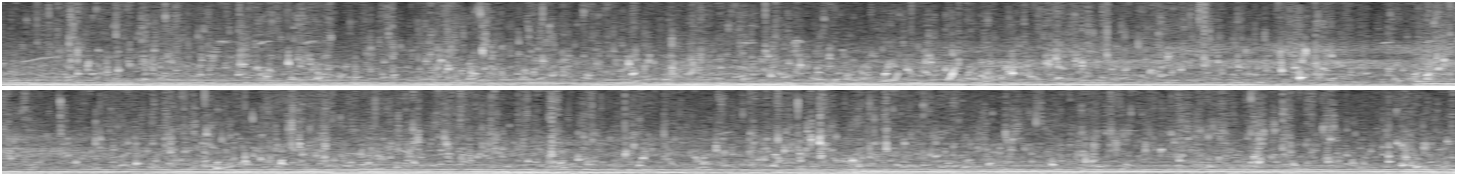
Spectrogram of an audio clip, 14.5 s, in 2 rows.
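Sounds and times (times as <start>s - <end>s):
deep relaxing music: 0.0s - 14.5s
water flowing: 0.0s - 14.5s.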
